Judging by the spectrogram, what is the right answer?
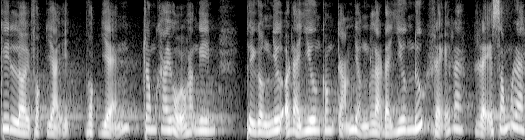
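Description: Noticeable background noise sits behind a woman of medium pitch who speaks at a moderate pace with lively intonation. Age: 50s. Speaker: Buddhist lay practitioner. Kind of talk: testimony.

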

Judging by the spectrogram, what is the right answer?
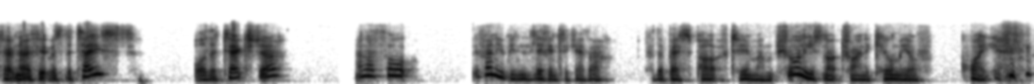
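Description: With an English accent, a woman talks at a moderate pace, taking long, frequent pauses and showing big swings in loudness. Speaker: host's sister, story contributor. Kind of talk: reading aloud. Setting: pre-recorded voice note. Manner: storyteller-like, audiobook style.

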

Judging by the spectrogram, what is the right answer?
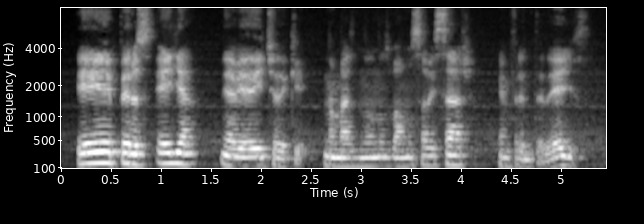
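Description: Here is a man with a Mexican accent. He keeps a moderate pace. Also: medium pitch for a man, fairly even intonation. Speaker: podcast co-host. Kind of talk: casual chat.

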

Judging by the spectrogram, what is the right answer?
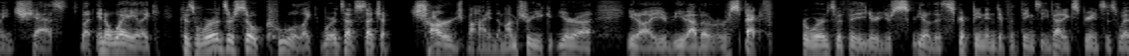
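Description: Recorded very cleanly against a silent background, a man with a western Canadian accent speaks at a fairly quick pace in a fairly low pitch with lively intonation. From western Canada, Prince George, British Columbia. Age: 40s. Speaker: recovery and life coach. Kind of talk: casual interview conversation.

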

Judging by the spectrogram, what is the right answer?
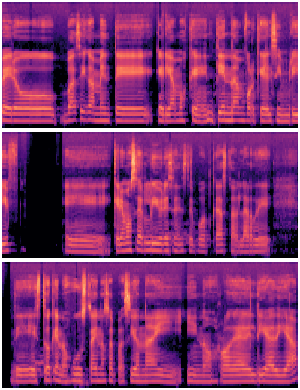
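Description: In a fairly low pitch, a woman speaks at a fairly slow pace with monotone, flat intonation. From Peru, Lima. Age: 20s. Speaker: podcast host, marketing agency worker. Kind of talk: casual chat.

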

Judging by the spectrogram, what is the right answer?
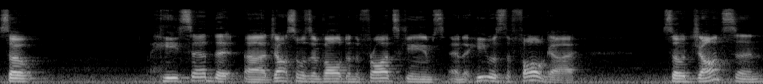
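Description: Somewhat breathy and fairly high in pitch, a man's voice comes through. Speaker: podcast host. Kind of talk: casual chat. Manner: casual, joking.

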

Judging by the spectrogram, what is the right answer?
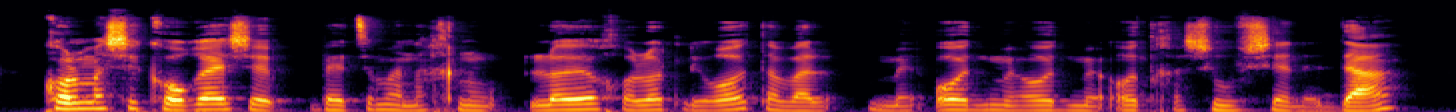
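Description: In a very clean recording with a silent background, a woman with a plain, everyday voice and a fairly low pitch talks at a moderate pace. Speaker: manicurist and chemistry lecturer. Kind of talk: casual chat.

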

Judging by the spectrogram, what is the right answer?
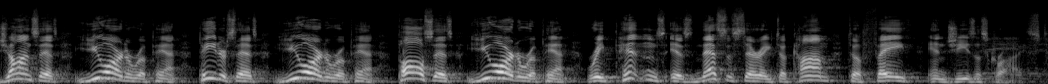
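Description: With a Southern US accent, this man talks at a fairly slow pace with hardly any pauses, using a warm tone, fairly high pitch and very wide pitch swings. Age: 60s. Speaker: pastor. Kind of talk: sermon. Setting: church with congregation. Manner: earnest, preacherly, prompting congregation call-and-response; conversational, warm, with humor.

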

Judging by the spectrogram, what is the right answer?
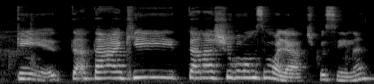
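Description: Amid noticeable background noise, a woman with a high voice speaks at a fairly slow pace with lively intonation. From Brazil, Maranhão (Northeast), interior. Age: 30s. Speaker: physician. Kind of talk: casual interview chat.

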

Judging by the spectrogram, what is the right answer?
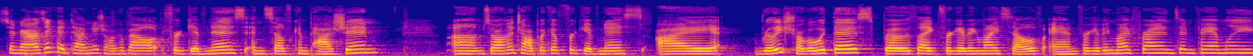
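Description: A woman speaks in an ordinary speaking voice at medium pitch, with a moderate pace and fairly even intonation. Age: 20s. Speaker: podcast host. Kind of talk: solo monologue. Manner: casual, filler-heavy.

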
